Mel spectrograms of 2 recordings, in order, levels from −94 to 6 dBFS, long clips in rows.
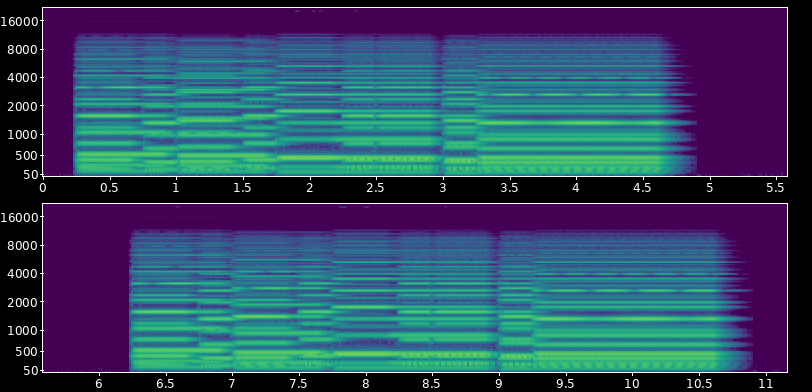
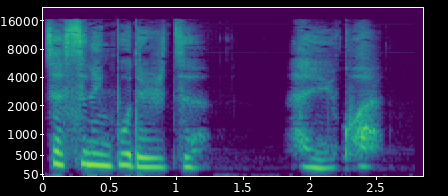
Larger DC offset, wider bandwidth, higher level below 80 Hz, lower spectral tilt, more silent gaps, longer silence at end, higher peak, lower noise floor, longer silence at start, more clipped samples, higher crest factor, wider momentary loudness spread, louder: neither; second, 11 kHz vs 17 kHz; about the same, -66 dBFS vs -68 dBFS; about the same, -4 dB/octave vs -3.5 dB/octave; neither; about the same, 0.45 s vs 0.35 s; about the same, -4 dBFS vs -2 dBFS; first, -84 dBFS vs -67 dBFS; first, 0.25 s vs 0 s; neither; about the same, 12 dB vs 16 dB; second, 3 LU vs 13 LU; first, -14 LUFS vs -19 LUFS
